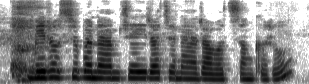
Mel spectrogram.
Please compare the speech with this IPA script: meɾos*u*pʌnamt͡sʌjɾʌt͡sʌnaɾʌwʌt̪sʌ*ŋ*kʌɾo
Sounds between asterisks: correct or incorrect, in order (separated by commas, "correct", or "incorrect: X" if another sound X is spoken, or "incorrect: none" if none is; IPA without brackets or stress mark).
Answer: correct, correct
